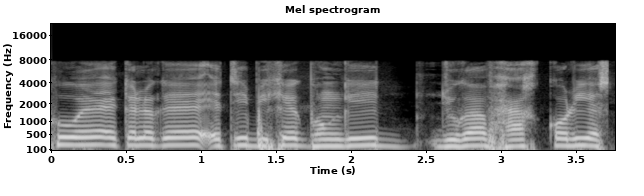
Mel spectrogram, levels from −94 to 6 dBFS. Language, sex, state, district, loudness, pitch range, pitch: Assamese, male, Assam, Kamrup Metropolitan, -15 LUFS, 170-190 Hz, 180 Hz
